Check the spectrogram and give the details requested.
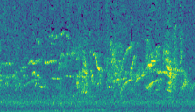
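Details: Black lark singing a rapid, continuous babble of thin whistles and chirps, with looping slurred notes growing denser toward the end, over a low background hum.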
